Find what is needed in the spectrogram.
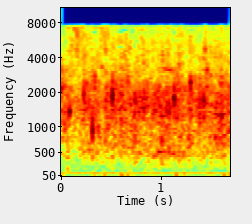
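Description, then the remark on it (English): A crowd claps together during a Bible reading, applauding the servants in the passage, in a dense, steady burst of applause, many hands blending into an even crackling wash that holds at a constant level for under two seconds, with no voices. “Clap for the servants.”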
